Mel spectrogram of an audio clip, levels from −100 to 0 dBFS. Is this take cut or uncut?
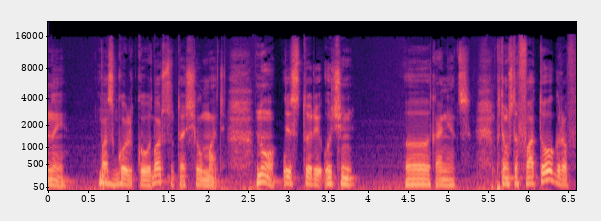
cut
